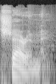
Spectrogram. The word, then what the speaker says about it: Charon: David, am I pronouncing that right? Charon. – Yes.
